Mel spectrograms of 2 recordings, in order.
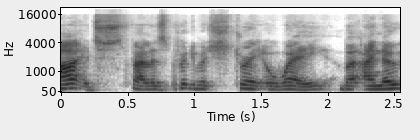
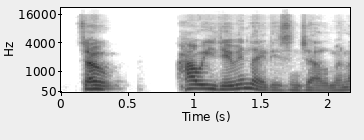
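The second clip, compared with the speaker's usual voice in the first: ordinary talk, nothing marked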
